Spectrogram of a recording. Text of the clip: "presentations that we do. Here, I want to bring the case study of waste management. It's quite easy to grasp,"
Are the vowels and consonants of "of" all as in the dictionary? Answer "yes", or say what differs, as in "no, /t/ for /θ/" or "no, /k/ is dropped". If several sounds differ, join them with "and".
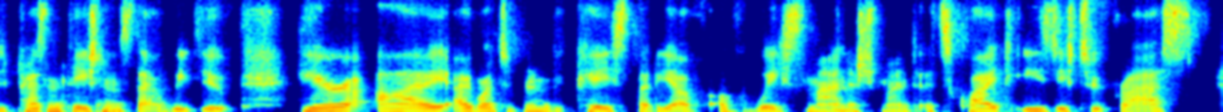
yes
